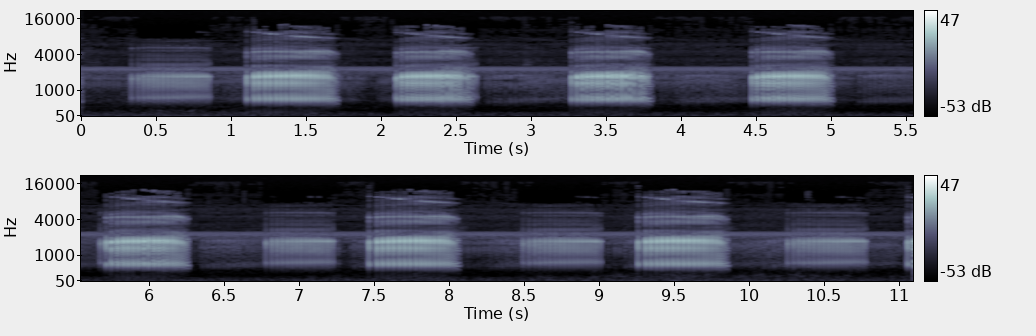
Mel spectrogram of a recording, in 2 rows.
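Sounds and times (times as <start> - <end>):
African common toads croaking: 0.0 - 11.0.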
